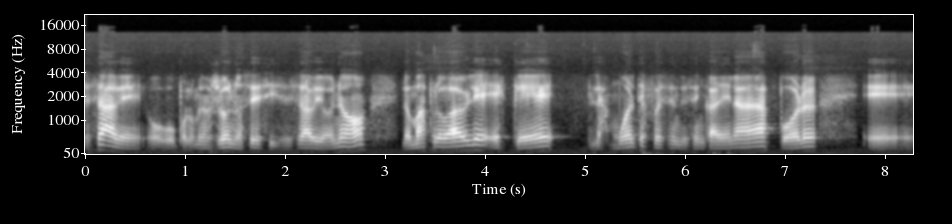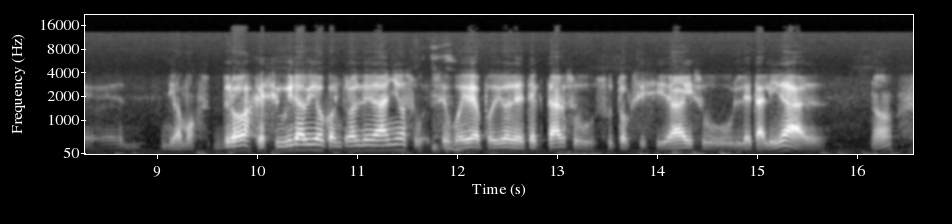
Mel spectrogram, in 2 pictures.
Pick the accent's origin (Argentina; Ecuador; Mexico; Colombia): Argentina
